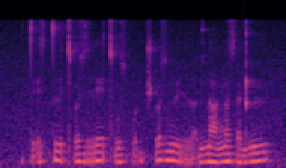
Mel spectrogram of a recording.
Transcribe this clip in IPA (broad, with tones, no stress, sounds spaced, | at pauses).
t̪ ḛ˨˩˦ z t̪ ɨ˨˩˦ tʼ ɵ˨ z r e˥˩ tʼ u˨˩˦ z p o̰˥ ɖ t͡ʃʼ ɵ˥ z ŋ ʉ˨ r a̰˨˦ ɖ n a˨˩˦ ŋ ɐ˥˩ z ɾ ɐ˨˩˦ ɖ ŋ ʉ˥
